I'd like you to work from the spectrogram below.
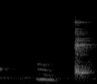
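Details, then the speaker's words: A brief exhalation then one sharp, forceful voluntary cough from an adult woman being coached in deep breathing and effective cough (breath in, hold, cough hard twice) during a nursing skills demonstration. "Tarik nafas tahan keluarkan Hai periksakan Ibu coba sebanyak tiga kali atau empat kali nanti batukan ya yang kencang dua kali"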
